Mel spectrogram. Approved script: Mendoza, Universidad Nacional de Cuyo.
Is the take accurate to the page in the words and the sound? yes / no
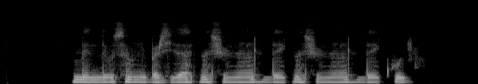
no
